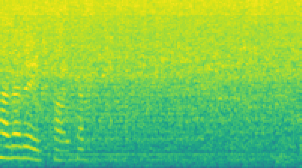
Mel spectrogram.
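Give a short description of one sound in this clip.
Food sizzles in a hot wok.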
